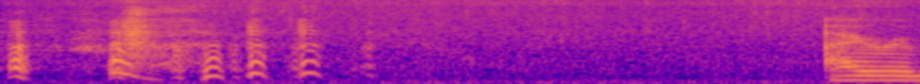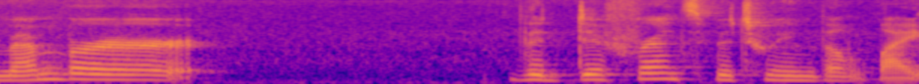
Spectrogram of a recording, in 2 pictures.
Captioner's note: laughter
